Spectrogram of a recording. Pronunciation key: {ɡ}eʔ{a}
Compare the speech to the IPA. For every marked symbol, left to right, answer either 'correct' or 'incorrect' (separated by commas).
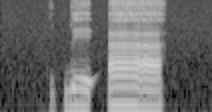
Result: incorrect, correct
